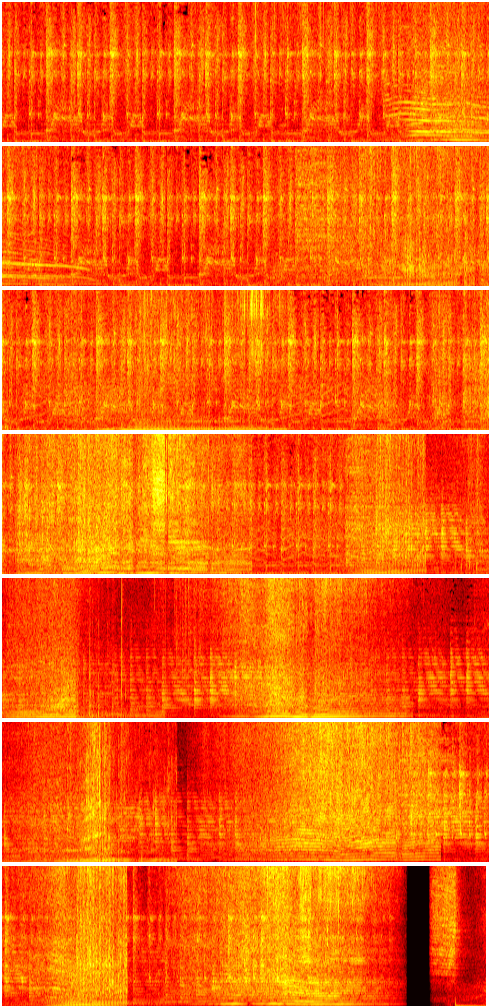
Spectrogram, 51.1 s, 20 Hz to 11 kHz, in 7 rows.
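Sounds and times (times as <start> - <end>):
rally cars passing revving: 2.6 - 49.9.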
